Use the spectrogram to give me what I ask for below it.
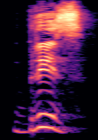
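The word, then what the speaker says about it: bridge: laser laser वही खाता ब्रिज ब्रिज कभी आपने बोला है नहीं ब्रिज क्या होता है कुछ नहीं होता है ब्रिज होता है क्योंकि जी का पहले डी आया है इसीलिए वो साइलेंट होता है ब्रिज यानी कि पुल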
